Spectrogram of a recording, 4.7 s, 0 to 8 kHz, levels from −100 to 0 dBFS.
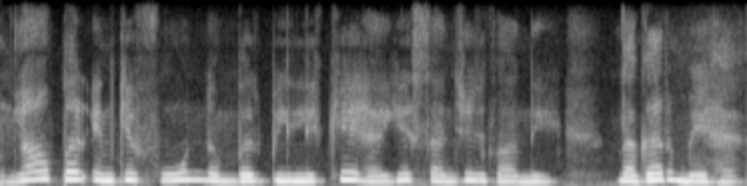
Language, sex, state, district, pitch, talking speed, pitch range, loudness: Hindi, female, Maharashtra, Washim, 270 Hz, 180 wpm, 255-290 Hz, -14 LUFS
